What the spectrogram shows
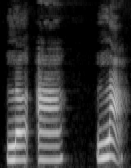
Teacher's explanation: L is a little different from the other three. Your tongue touches the gums gently, and the airflow comes out from the two sides of your tongue.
